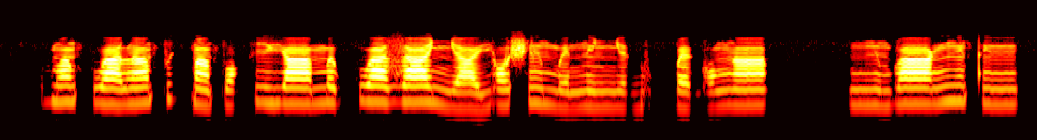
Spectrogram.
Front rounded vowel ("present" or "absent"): absent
